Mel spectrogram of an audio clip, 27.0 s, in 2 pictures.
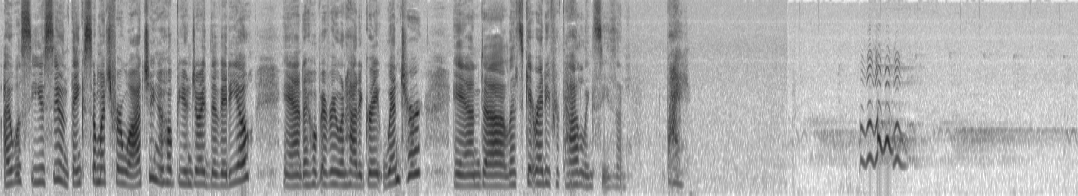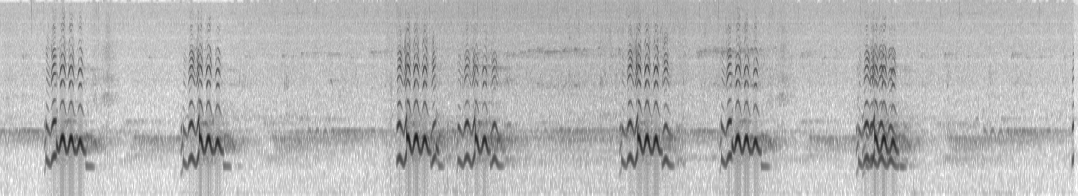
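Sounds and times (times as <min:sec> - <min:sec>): quavering bird calls: 0:10.0 - 0:26.9.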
